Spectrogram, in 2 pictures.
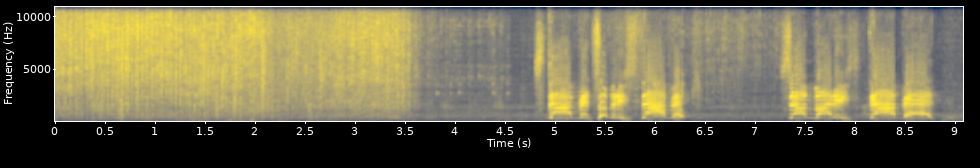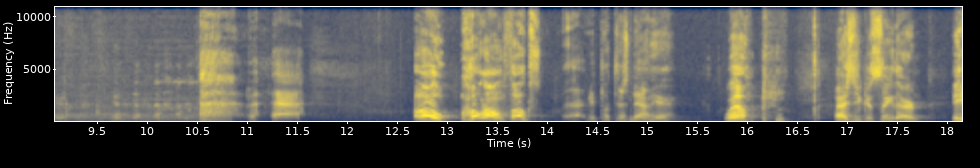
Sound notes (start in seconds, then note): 9.2 crew laughs; 11.0 grunts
